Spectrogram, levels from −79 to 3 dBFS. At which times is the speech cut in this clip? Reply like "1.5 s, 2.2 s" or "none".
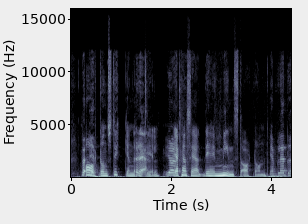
1.3 s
